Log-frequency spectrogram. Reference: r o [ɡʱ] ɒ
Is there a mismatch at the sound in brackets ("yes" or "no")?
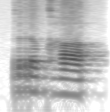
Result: no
